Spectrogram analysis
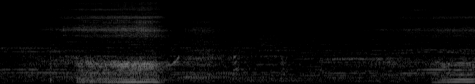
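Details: Adult stepfather who fell asleep in front of the TV: low, rough, droning snoring breaths rising and fading, with faint background music; snoring.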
